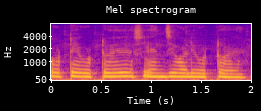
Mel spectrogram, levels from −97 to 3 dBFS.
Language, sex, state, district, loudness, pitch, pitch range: Hindi, male, Uttar Pradesh, Muzaffarnagar, -11 LUFS, 195 Hz, 185-200 Hz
